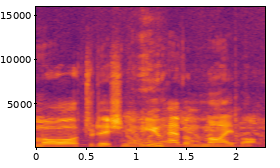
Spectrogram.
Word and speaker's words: Maibock: It's pronounced Maibock, but it does mean May.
